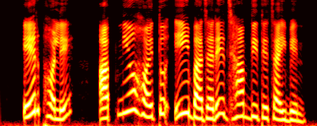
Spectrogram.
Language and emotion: Bengali, neutral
